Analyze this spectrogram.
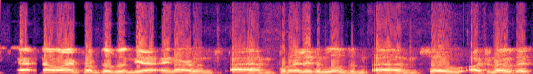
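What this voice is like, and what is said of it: Irish accent. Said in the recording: “When you hear the accent, you'll know that he comes from Ireland ... it's a nice accent ... It's a beautiful accent”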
